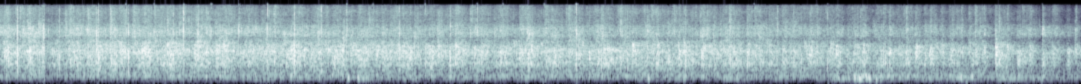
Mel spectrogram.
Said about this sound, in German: Und das ist dein Applaus. Vielen Dank.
